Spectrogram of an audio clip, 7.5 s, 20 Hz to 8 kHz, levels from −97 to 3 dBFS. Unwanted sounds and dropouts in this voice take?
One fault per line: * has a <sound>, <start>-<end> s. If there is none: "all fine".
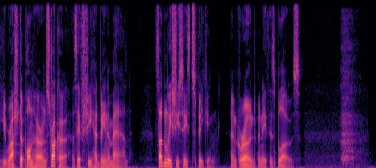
* has a sigh, 6.8-7.3 s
